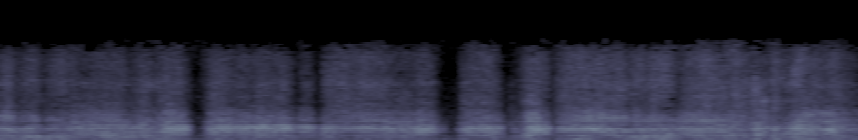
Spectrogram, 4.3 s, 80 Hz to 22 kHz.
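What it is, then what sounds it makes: Dry foam sponge being rubbed. Fingertips rub a palm-sized, oval, dry, solid synthetic foam sponge, starting on its printed side and flipping to its yellow porous side partway through. The sound is a steady, bright, scratchy hiss concentrated around 2 kHz, with brief drops near 1 and 2.3 seconds.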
